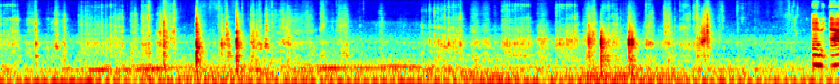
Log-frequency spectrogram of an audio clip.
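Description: Paper being trimmed with scissors in a card-making session, giving scattered crisp snips and rustles over a low background hum, with a voice speaking between the cuts.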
